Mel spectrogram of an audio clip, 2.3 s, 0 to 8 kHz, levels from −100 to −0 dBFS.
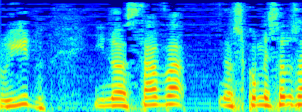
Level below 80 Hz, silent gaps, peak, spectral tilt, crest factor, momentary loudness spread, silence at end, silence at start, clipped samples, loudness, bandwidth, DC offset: -52 dBFS; none; -12 dBFS; -7 dB/octave; 16 dB; 13 LU; 0 s; 0 s; under 0.1%; -28 LUFS; 7.6 kHz; under 0.1%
